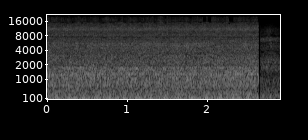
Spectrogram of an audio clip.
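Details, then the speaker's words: 2006 Ford F-350 6.0L diesel after an engine rebuild: a steady, even idle clatter with no misses or knocks, then a clean shutdown, sounding good. Shortly afterwards a light rev blew the tip off a rocker arm on the number six cylinder. "anyway she's running a big puddle into the truck sounds good"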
